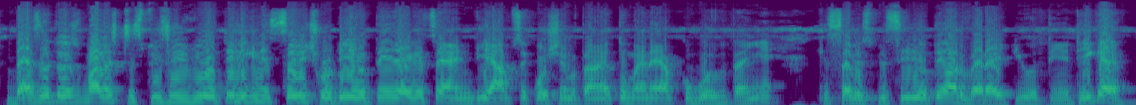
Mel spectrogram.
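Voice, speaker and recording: Higher-pitched man teaching biology, slow dictation. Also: warm tone. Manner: slow, drawn-out dictation of key terms; repeats fillers addressing students as children. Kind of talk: lecture.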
